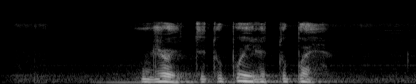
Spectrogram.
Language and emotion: Russian, angry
